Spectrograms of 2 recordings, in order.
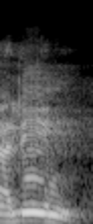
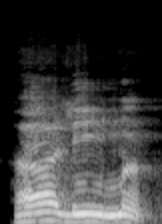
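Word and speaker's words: ह्लीं: इसमें एक अक्षर है जो उसका मूल अक्षर है, उसको कहते हैं हलीम। ये अक्षर बिल्कुल सही उच्चारण होना चाहिए, हलीम, बस।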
